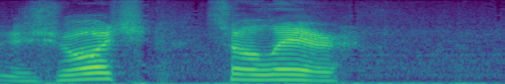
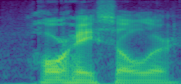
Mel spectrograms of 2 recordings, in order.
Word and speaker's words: Jorge Soler: Pronounce Jorge Soler. George Soler. No, I don't think so. I think it's Soler. Jorge Soler.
